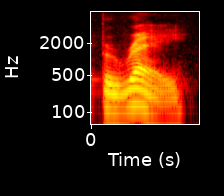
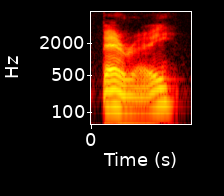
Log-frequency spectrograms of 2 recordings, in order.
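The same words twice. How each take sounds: First: It is said the American way. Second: It is said the British way.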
